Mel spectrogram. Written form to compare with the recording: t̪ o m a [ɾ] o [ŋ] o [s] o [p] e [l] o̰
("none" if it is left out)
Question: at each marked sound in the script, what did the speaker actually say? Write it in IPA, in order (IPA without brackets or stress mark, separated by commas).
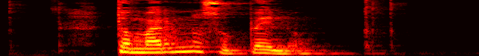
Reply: ɾ, n, s, p, l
